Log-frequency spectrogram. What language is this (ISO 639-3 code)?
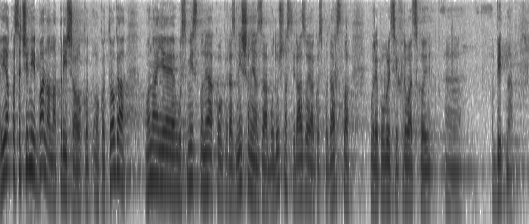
hrv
